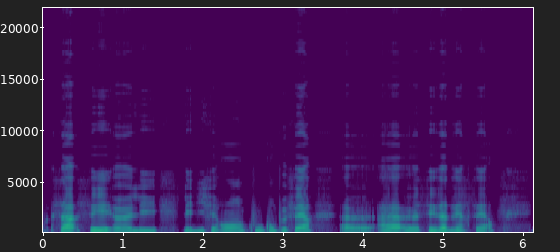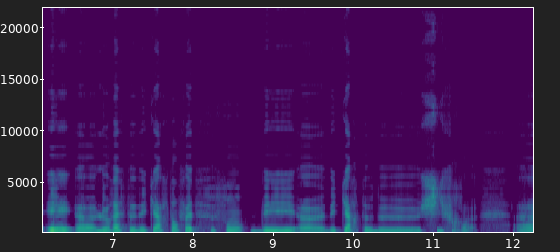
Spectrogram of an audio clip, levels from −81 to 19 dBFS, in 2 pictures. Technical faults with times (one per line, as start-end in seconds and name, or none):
0.00-12.26 imaging from linear upsampling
